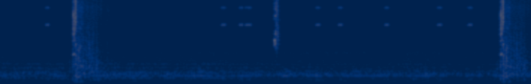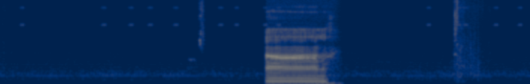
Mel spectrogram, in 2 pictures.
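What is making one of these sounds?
Soft interface clicks sound now and then as menu items are selected.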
